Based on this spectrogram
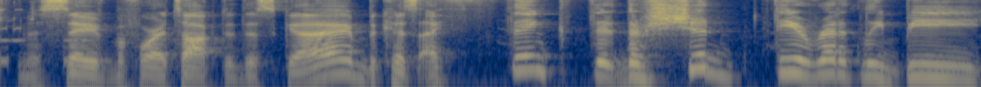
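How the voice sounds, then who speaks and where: A man talks at a moderate pace with hardly any pauses. His loudness swings widely, and there is noticeable background noise. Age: 30s. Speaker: gaming streamer. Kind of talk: live game commentary with chat. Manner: casual, hesitant with fillers.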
